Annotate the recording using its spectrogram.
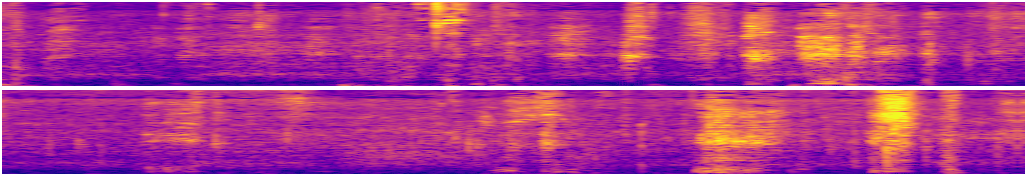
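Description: A whippet and a cockapoo play-fighting, with short, irregular dog sounds and scuffling on the bedding. A couple of louder bursts come near the end.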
